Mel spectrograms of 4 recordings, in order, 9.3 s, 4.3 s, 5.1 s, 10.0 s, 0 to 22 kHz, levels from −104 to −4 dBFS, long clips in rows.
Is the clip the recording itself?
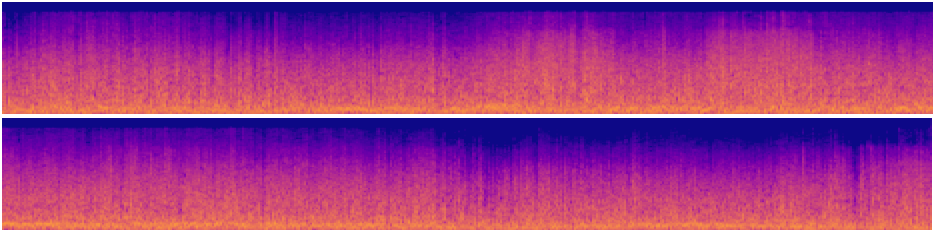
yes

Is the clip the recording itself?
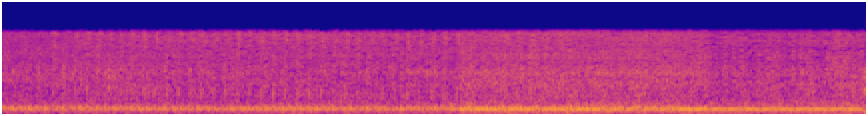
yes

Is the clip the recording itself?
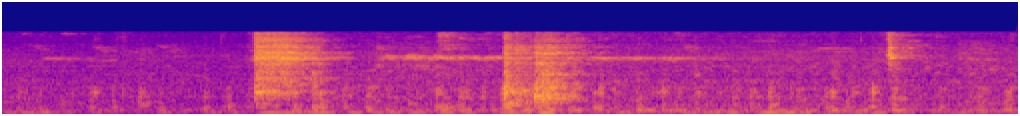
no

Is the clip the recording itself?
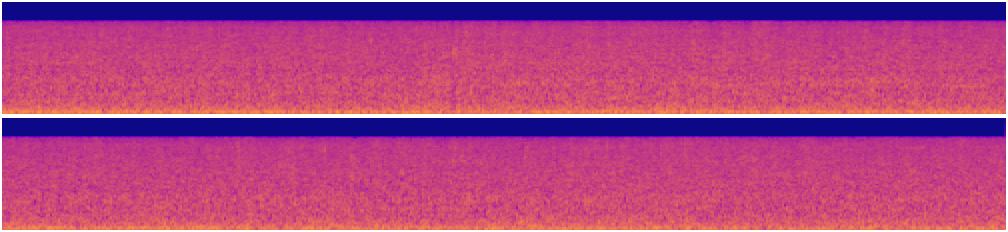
yes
